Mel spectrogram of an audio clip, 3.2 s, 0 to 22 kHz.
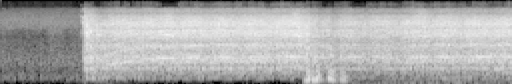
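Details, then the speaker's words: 1st-gen Dodge Neon SRT-4 coupe after ECU and SKIM module swap with spark and fuel signal confirmed; starter spins fast and even without compression load, never catching; no compression. "so just a little update again as a last video I recorded was showing that we have no compression"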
